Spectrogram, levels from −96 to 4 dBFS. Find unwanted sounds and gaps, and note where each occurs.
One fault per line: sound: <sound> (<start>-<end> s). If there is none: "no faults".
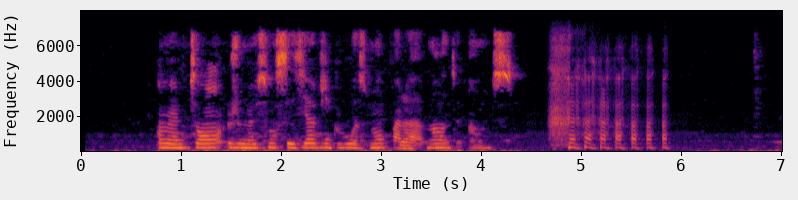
sound: laugh (4.7-5.9 s)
